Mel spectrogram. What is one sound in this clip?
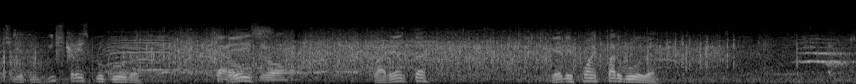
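A crowd applauds and cheers in a large stadium.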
